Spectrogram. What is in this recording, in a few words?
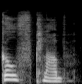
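"golf club", British English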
